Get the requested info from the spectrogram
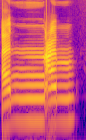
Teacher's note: Bunyi amnya terhenti sejenak baru masuk ke Ta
